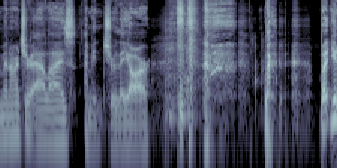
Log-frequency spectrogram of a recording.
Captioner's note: laughs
